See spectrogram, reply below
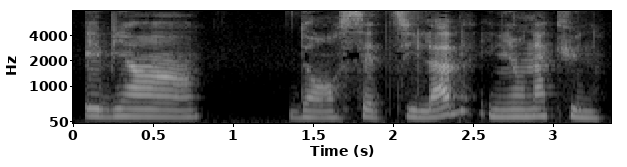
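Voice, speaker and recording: A woman with a French accent, slowly explaining a phonics exercise to parents, stressing each syllable. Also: lowish voice, level tone. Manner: articulates words syllable by syllable. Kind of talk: slow, careful instructional explanation.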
